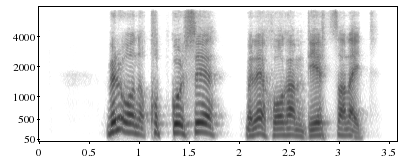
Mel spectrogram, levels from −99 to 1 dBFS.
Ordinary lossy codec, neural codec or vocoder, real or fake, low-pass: none; codec, 24 kHz, 0.5 kbps, DualCodec; fake; 7.2 kHz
